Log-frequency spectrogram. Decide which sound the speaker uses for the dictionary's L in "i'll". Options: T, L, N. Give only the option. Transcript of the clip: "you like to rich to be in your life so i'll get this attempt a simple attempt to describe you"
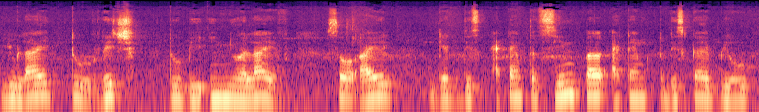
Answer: L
